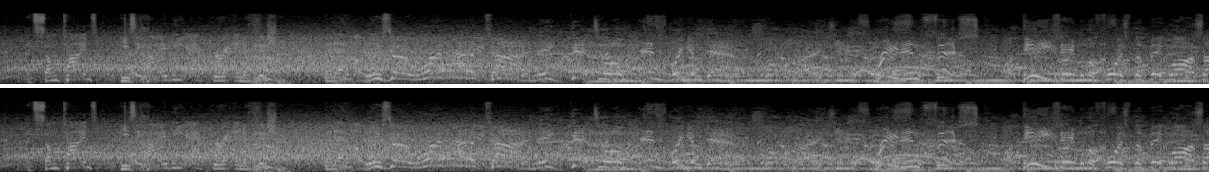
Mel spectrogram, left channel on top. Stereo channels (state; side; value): normal; both; correlation 0.94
